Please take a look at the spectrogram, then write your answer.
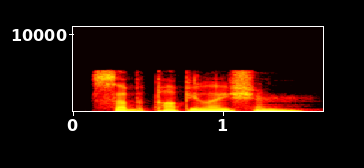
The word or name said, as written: subpopulation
